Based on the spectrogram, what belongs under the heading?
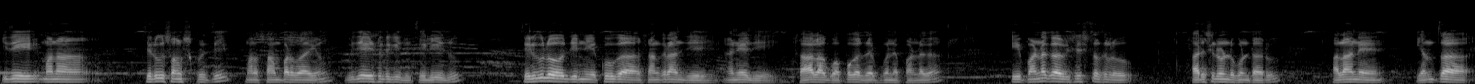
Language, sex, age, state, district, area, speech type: Telugu, male, 60+, Andhra Pradesh, Guntur, urban, spontaneous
